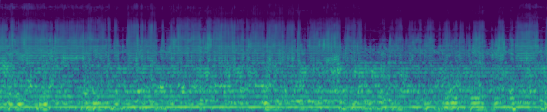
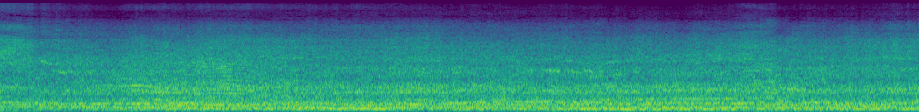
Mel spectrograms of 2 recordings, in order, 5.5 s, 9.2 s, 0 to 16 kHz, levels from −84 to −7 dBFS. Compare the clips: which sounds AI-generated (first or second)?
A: first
